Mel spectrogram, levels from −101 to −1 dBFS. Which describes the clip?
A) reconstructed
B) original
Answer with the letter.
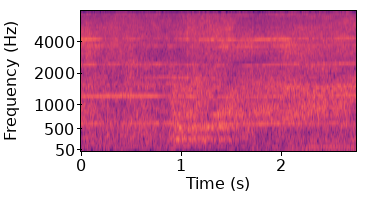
B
